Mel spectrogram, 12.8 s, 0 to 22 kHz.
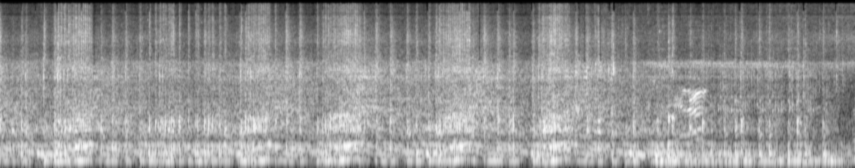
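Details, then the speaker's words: Ski-Doo 850 turbo-modded snowmobile at minus 25: engine only lives on repeated throttle blips, revs surging and sagging unevenly, then dies; owner suspects a reed, compression check planned as it might be a piston. "sounds like great so i think it's a read we got to do compression check though it might be a piston"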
